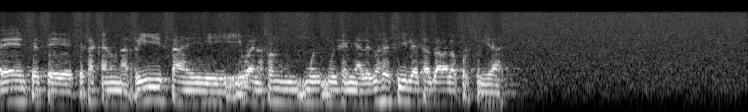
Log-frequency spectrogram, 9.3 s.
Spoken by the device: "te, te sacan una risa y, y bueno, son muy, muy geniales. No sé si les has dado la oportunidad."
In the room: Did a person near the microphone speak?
No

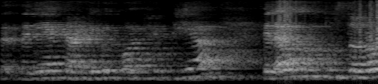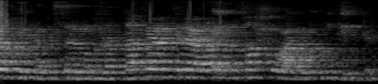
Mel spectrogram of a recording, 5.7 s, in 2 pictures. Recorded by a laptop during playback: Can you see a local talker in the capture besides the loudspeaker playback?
Yes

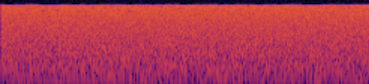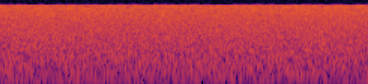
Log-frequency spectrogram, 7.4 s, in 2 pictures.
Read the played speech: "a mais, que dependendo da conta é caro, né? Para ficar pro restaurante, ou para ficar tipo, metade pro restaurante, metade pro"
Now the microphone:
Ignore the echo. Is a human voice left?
No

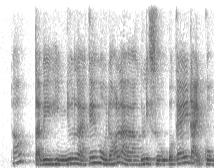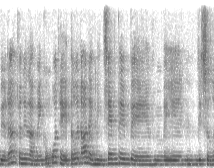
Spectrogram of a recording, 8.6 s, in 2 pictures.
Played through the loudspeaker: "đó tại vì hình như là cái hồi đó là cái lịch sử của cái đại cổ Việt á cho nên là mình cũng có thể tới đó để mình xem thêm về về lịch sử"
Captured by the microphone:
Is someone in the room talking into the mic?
No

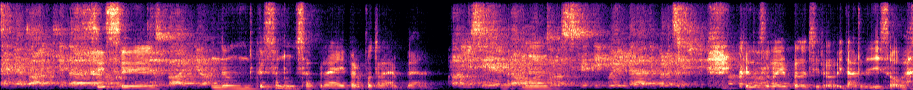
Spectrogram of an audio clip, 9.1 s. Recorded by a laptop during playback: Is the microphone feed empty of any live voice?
No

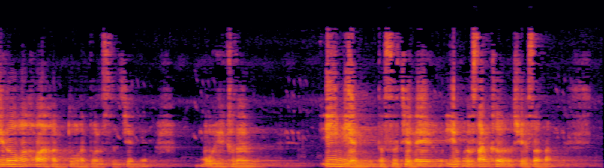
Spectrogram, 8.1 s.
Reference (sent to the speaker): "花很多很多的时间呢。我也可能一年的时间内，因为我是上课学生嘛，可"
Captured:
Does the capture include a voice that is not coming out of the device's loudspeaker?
No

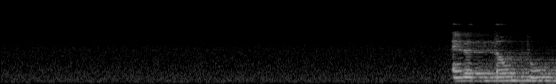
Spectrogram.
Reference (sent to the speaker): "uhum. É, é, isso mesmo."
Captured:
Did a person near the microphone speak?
Yes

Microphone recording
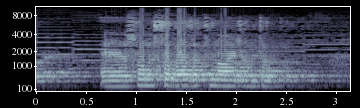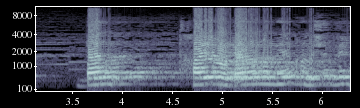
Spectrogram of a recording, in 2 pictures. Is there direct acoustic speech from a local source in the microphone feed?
No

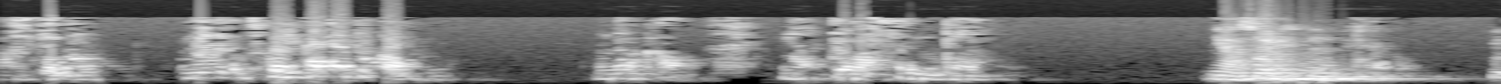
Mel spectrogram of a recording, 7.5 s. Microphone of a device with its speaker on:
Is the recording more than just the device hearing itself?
Yes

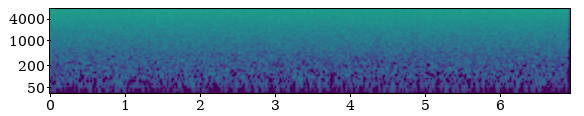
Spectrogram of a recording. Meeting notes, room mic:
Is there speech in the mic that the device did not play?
No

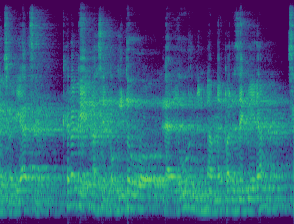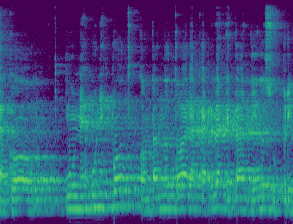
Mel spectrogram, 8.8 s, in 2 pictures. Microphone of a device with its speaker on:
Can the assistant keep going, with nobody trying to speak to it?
Yes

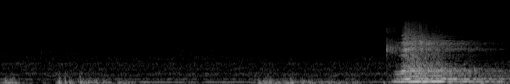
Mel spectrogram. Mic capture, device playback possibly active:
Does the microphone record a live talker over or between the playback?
Yes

